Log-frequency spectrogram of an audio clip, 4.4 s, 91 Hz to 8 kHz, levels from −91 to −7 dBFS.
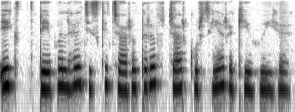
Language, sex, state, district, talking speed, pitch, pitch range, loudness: Hindi, female, Jharkhand, Ranchi, 150 wpm, 235 Hz, 225-255 Hz, -19 LUFS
